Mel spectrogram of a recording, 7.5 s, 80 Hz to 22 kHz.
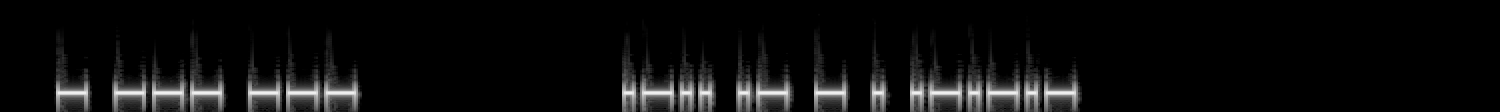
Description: Morse code, heard as a keyed tone, about 25 wpm, 700 Hz. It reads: TOO LATE.
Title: 4x Word-Spacing - Sentences from Top 300 Words - 25wpm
